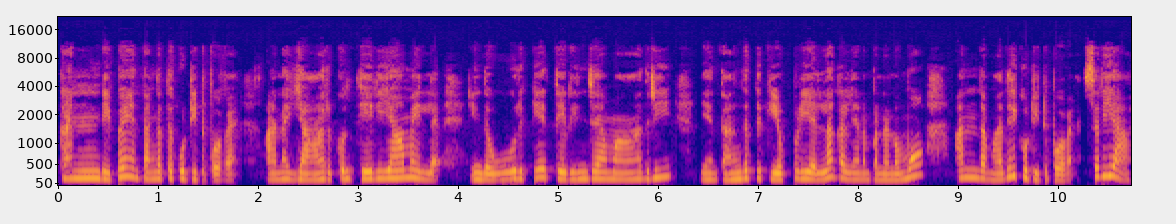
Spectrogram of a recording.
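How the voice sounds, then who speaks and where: A teasing, doting young man, played by a woman in a homemade audio drama romance. The voice sits lower than her usual, coaxing and playful, close and dry. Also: steady tone, moderate pace, dark tone, dry recording, lo-fi sound. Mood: affectionate teasing.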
